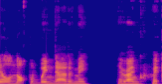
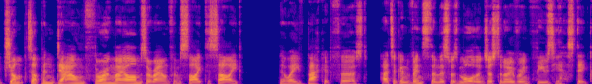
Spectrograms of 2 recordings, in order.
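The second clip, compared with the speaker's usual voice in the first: ordinary delivery, nothing marked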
